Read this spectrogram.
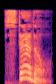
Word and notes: staddle: British English

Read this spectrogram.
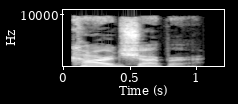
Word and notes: cardsharper: British English

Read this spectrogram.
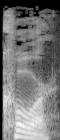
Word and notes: corps: American English

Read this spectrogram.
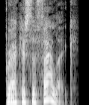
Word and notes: brachycephalic: British English

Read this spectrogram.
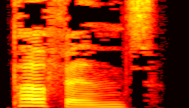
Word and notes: puffins: British English

